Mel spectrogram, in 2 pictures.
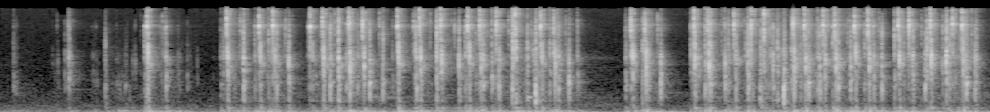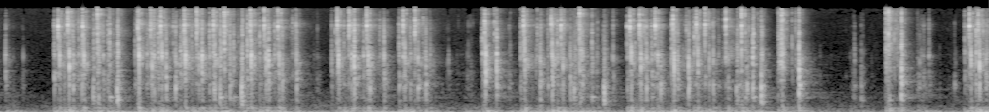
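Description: Fingertips type on a black backlit mechanical keyboard with plastic keycaps, producing dense runs of sharp, bright clicking keystrokes. The bursts are separated by brief pauses, and each click is short and crisp with almost no ring.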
